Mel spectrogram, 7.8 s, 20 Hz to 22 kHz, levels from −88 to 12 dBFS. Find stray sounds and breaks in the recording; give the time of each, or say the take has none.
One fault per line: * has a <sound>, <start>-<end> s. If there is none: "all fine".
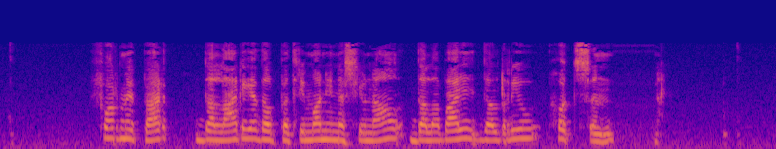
all fine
